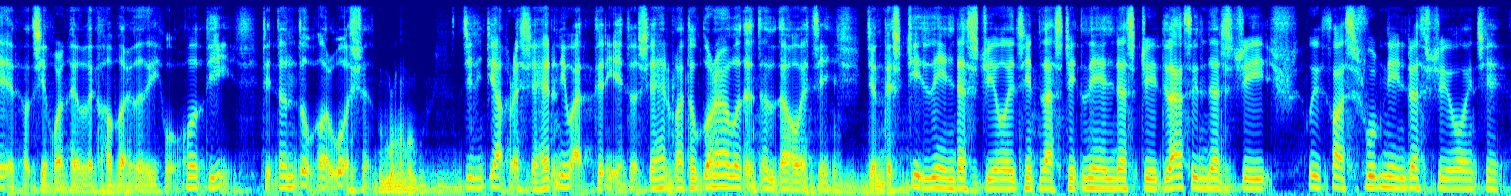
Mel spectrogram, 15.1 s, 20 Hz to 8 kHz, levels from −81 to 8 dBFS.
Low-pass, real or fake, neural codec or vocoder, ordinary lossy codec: 7.2 kHz; fake; autoencoder, 22.05 kHz, a latent of 192 numbers a frame, VITS, trained on many speakers; none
